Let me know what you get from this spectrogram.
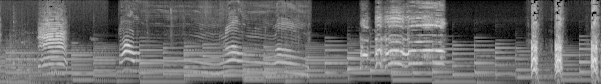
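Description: Goat bleating with a wavering pitch about a second in, over gentle background piano music. Then a domestic cat meowing in several calls that glide up and down, a longer call, and three short, very loud calls near the end.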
